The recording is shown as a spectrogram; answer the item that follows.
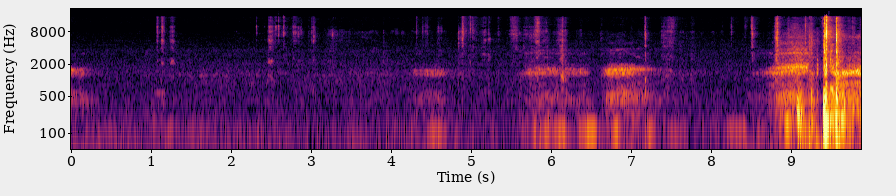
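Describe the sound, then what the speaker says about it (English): Quiet close-up snips and rustles of scissors cutting paper, sparse at first, then busier, ending in louder crinkling paper handling. "Hopeless scissors."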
